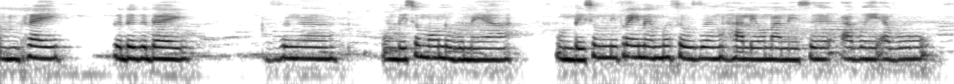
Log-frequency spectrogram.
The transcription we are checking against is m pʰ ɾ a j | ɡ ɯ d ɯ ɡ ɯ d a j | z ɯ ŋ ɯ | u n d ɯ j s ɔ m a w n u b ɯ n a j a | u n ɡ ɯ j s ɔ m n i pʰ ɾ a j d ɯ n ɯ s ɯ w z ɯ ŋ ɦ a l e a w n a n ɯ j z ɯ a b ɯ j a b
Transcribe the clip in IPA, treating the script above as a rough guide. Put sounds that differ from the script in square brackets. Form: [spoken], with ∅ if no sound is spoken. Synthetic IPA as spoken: m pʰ ɾ a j | ɡ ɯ d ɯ ɡ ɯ d a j | z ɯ ŋ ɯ | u n d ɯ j s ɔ m a w n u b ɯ n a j a | u n [d] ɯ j s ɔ m n i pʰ ɾ a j [n] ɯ [m] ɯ s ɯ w z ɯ ŋ ɦ a l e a w n a n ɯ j [s] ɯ a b ɯ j a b

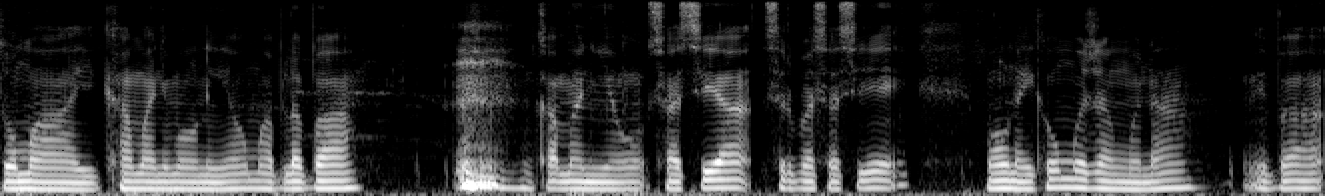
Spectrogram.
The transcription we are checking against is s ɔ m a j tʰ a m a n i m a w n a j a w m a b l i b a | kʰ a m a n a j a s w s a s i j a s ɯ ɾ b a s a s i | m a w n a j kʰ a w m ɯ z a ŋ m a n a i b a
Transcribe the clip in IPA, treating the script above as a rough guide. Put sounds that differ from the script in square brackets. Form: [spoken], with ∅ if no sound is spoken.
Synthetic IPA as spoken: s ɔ m a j [kʰ] a m a n i m a w n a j a w m a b l [a] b a | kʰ a m a n [i] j a [∅] w s a s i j a s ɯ ɾ b a s a s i | m a w n a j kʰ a w m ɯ z a ŋ m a n a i b a

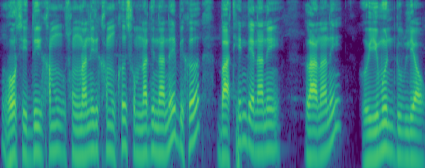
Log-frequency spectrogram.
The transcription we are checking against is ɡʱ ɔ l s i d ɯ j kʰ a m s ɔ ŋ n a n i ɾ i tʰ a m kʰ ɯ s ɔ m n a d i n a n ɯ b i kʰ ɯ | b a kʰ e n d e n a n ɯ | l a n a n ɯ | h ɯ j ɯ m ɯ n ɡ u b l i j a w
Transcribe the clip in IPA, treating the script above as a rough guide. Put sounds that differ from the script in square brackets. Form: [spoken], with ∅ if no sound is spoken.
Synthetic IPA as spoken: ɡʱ ɔ [ɾ] s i d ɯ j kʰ a m s ɔ ŋ n a n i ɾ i [kʰ] a m kʰ ɯ s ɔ m n a d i n a n ɯ b i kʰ ɯ | b a [tʰ] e n d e n a n ɯ | l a n a n ɯ | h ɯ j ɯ m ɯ n [d] u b l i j a w

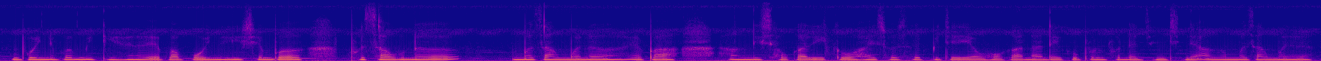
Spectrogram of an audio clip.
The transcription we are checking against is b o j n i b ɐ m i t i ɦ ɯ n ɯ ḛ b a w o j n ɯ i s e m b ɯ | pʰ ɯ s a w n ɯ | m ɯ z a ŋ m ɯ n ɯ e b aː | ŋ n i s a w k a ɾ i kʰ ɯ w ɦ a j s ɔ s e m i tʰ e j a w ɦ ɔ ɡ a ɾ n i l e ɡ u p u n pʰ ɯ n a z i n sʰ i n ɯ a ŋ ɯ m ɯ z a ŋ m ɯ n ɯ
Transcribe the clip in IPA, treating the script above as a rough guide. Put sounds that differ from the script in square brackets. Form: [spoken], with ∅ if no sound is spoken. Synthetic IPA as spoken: b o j n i b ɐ m i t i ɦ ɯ n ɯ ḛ b a [b] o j n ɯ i s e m b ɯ | pʰ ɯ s a w n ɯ | m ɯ z a ŋ m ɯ n ɯ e b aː | ŋ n i s a w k a ɾ i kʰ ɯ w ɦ a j s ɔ s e m i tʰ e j a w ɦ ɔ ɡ a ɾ n [a] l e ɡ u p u n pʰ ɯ n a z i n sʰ i n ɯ a ŋ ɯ m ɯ z a ŋ m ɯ n ɯ

